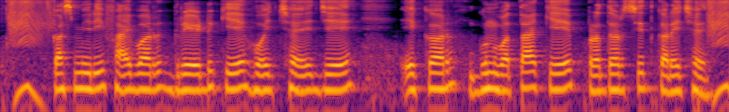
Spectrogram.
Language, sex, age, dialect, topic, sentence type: Maithili, male, 18-24, Eastern / Thethi, agriculture, statement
